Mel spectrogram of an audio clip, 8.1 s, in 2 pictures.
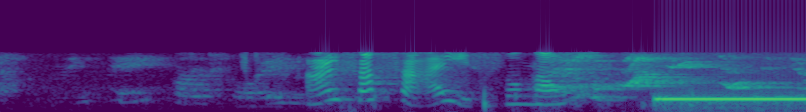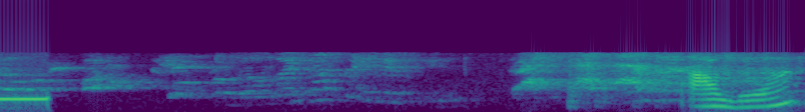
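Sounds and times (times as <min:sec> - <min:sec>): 
speech: 0:01.6 - 0:04.2, 0:07.5 - 0:08.0
telephone tone after a dropped call: 0:03.3 - 0:04.3.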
